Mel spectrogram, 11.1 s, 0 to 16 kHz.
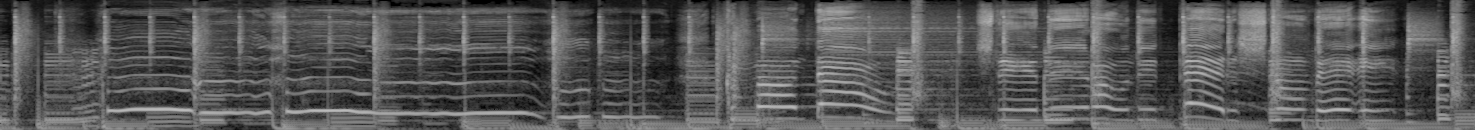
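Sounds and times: live pop band: 0.0s - 11.0s.

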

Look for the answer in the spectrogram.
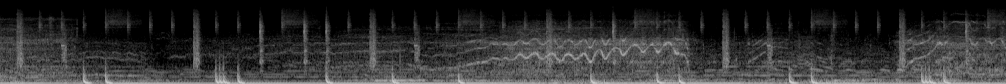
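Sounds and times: electronic beat with kick drum: 0.2s - 5.1s, 5.9s - 10.0s.

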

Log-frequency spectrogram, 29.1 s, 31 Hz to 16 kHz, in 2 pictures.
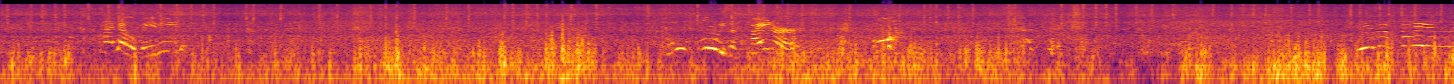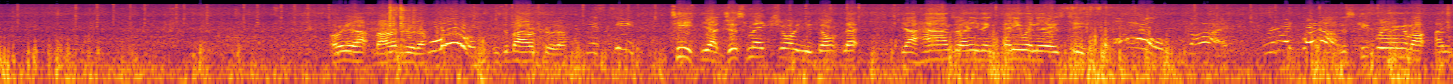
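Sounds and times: low thumps: 0.0s - 29.0s
sea rushing past hull: 0.0s - 29.0s
wind buffeting microphone: 0.0s - 29.0s.

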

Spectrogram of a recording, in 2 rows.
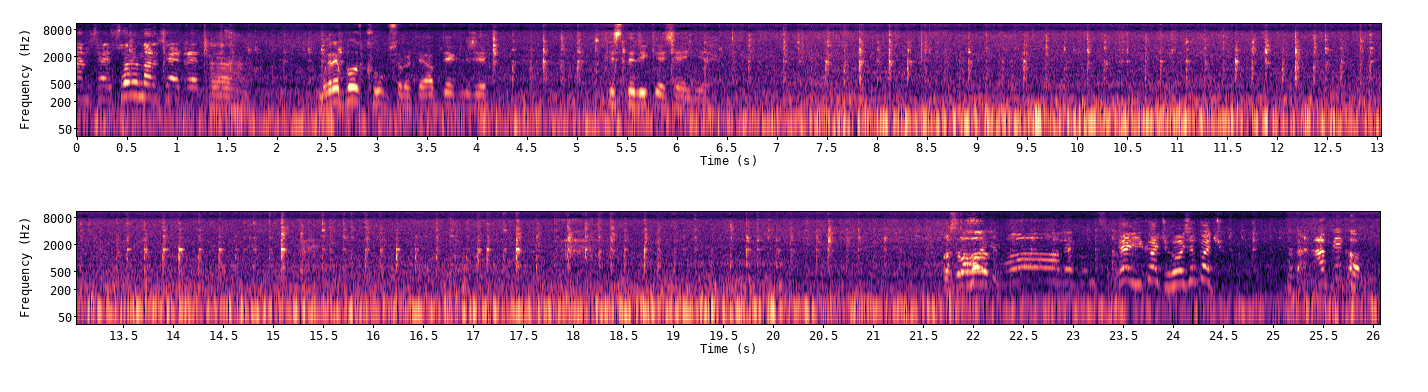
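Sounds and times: millstone low rumble: 0.0s - 26.0s
grain feed clicking: 0.4s - 26.0s.

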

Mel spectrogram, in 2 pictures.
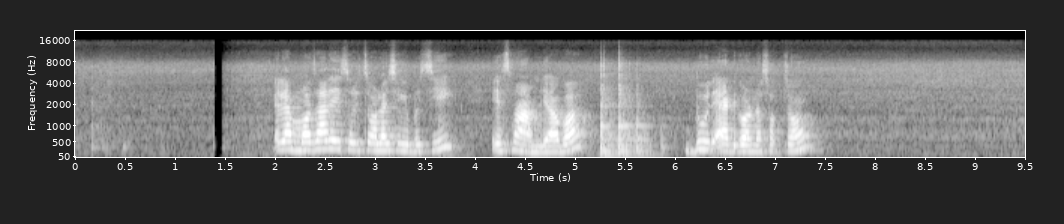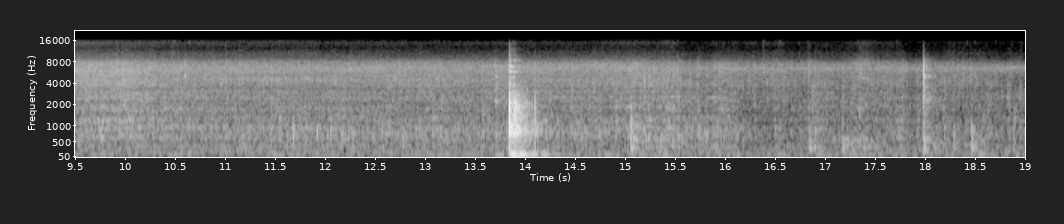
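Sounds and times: milk sizzling in hot pan: 0.0s - 19.0s
spatula knocking pan: 5.2s - 6.0s, 13.7s - 14.3s
light stirring ticks: 17.9s - 18.6s.

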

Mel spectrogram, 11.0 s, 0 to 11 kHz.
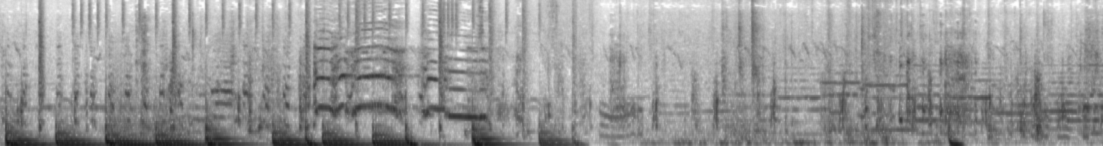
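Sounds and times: music with heavy bass beat: 0.0s - 5.9s
rooster crowing: 2.0s - 5.2s.

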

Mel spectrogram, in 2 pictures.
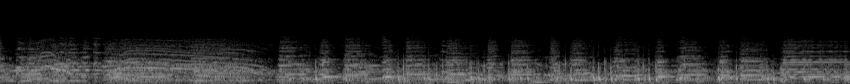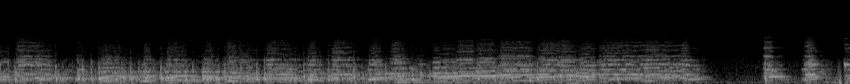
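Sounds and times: orchestral cartoon music with brass: 0.0s - 17.0s.

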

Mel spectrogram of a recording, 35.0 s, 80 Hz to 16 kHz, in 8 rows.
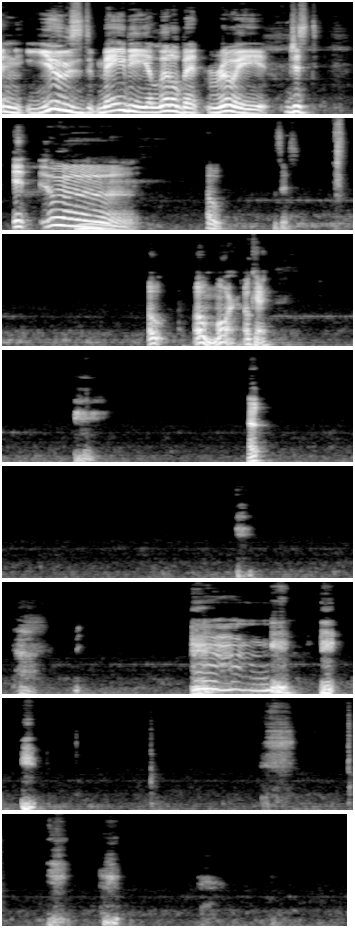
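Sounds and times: short human vocal sound: 4.9s - 6.1s.

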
